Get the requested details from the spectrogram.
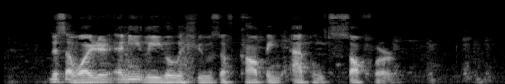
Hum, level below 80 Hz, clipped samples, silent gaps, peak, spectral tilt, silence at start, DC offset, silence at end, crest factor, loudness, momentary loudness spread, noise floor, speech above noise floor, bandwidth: none; -44 dBFS; under 0.1%; none; -2 dBFS; -5.5 dB/octave; 0.5 s; under 0.1%; 0.25 s; 20 dB; -19 LUFS; 12 LU; -48 dBFS; 29 dB; 11.5 kHz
